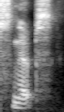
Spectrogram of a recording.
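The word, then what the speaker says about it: SNP: bunch of base pairs which are called snip pronounced Snips uh single nucleotide polymorphisms so Snips is a whole lot easier mouthful than that uh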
